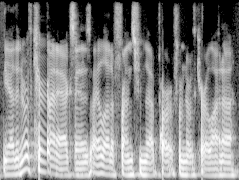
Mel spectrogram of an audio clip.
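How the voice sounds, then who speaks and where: A man's voice: lowish voice, very fast, darkish tone. Rambling American man on muffled audio. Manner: rambling, profane. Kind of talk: casual chat. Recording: muffled lo-fi audio with clear noise.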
